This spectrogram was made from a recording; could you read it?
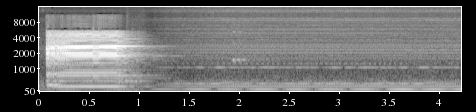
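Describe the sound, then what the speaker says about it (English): A loud, harsh electronic buzzer in the video game Portal 2 blares for about a second, then gives way to a low, steadily pulsing hum. "You will hear a buzzer."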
